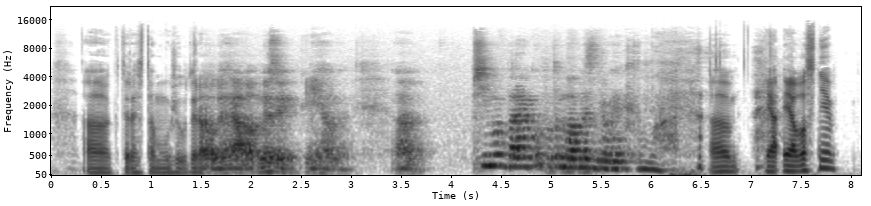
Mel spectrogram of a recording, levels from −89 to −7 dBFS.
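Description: A switch to a distant microphone runs from 1.55 s to 5.89 s, right after "se tam můžou teda". The speech abruptly turns roomy and hollow with thinner bass while the level holds about steady and background noise stays far below it, then snaps back. The close microphone's signal likely dropped out.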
